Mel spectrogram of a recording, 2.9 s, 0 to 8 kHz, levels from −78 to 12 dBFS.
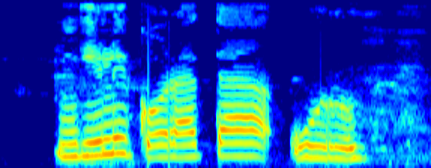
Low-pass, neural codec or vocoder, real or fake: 7.2 kHz; none; real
